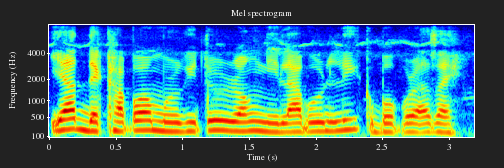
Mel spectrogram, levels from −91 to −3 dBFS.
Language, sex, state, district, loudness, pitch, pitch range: Assamese, male, Assam, Sonitpur, -17 LUFS, 190 Hz, 180-210 Hz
